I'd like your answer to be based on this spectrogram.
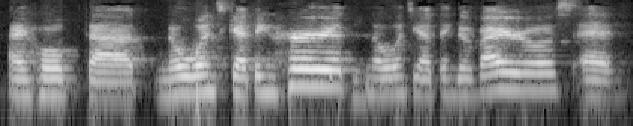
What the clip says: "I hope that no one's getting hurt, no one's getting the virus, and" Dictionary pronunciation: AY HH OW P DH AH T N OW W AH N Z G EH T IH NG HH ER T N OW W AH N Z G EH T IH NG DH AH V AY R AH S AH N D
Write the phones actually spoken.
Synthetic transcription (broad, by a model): AY HH OW P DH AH T N OW W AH N S G EH T IH NG HH ER T N OW W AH N S G EH T IH NG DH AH V AY R AH S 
